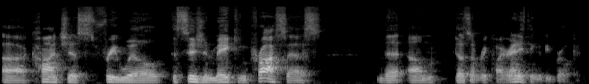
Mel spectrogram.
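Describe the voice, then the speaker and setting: A man's voice: low-pitched, normal speed. A man talking as a podcast guest in casual discussion, explaining his ideas in a hesitant way with many stammered restarts.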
